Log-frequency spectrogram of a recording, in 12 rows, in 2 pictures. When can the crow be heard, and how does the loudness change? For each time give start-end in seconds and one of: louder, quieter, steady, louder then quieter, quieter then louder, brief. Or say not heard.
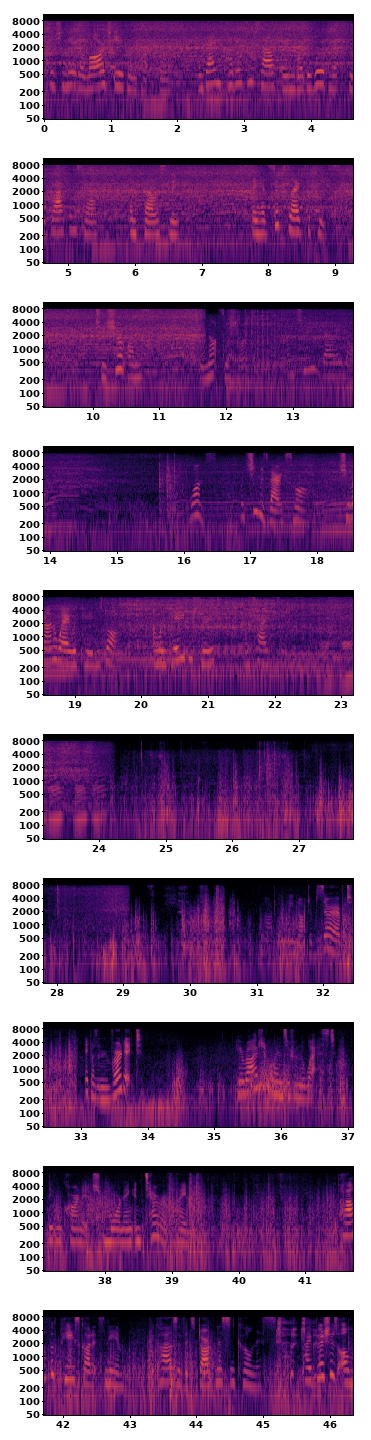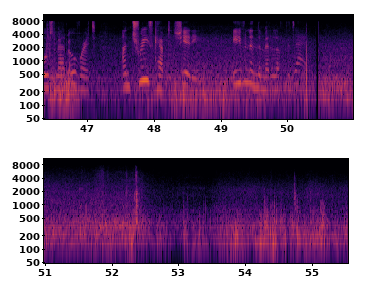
not heard.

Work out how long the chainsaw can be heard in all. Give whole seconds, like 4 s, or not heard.
24 s.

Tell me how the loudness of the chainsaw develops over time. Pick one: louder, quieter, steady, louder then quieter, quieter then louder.
quieter then louder.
